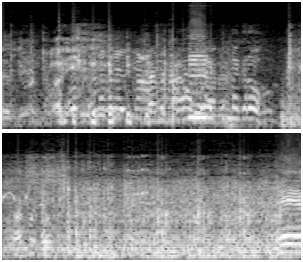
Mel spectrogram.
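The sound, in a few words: John Deere tractor engine running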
